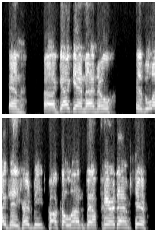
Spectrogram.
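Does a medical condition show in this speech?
Yes: ALS; wheelchair use when traveling.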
